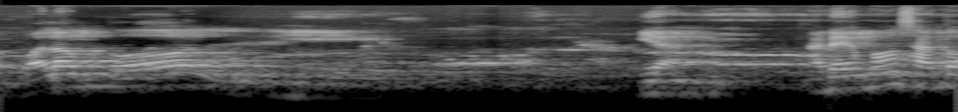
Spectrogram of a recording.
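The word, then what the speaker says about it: ولا الضالين: Jadi lamnya dinaikin Bapak Ibu dolin gitu baca dolin waladin.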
